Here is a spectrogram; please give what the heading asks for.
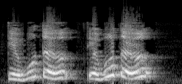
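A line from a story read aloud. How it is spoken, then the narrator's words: Furious cold shouting. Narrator (Vietnamese): Hoàng thượng nổi trận lôi đình, lạnh lùng quát tháo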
